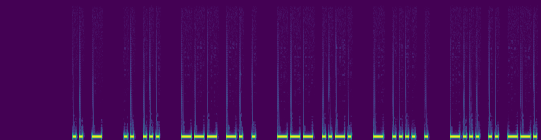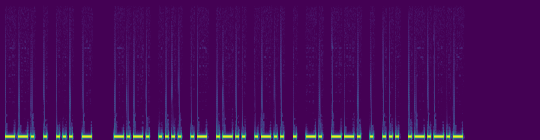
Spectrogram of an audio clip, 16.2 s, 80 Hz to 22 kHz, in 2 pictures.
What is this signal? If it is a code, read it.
Morse code, heard as a keyed tone, about 25 wpm, 700 Hz. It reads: IT IS ONE OF THE BIGGEST CHALLENGES.
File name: practice / 25wpm / Sentences with 4-Word Phrases - 25wpm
